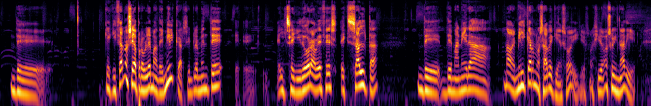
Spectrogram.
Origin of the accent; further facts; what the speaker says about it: Granada, Andalusia, Spain; Es la fama que tenemos los de Granada. Somos los gallegos de Andalucía.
